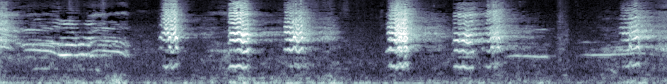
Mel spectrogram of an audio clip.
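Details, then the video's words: Corellas flying quickly past the Manly ocean front, giving loud, rasping screeches in a rapid run of about seven harsh bursts, some with a wavering upslurred start. "Those ones you're hearing just now, they're corellas."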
